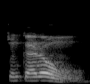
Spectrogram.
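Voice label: "cengkarung", Malay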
